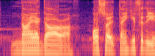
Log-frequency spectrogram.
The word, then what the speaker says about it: Niagara: is not a slur well apparently it's pronounced and I really can't screw this up I'm going to be cancelled nagara also thank you for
